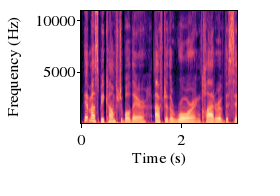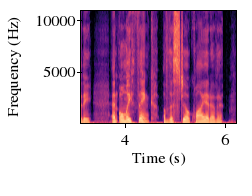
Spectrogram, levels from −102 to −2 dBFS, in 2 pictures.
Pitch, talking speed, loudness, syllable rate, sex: 185 Hz, 210 wpm, -17 LUFS, 5.8 syllables/s, female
